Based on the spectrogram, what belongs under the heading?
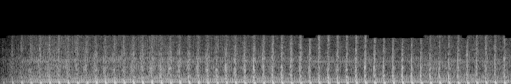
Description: heli2.mp3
